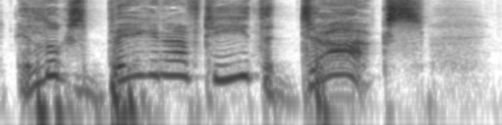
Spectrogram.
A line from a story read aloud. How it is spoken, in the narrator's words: Aiden's aunt exclaimed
